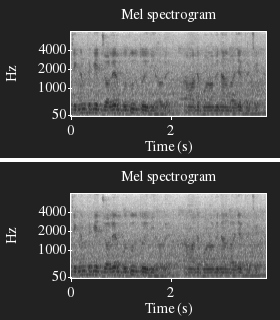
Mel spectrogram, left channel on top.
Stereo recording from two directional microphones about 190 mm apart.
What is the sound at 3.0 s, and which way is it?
Speech, centre (ahead or behind).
